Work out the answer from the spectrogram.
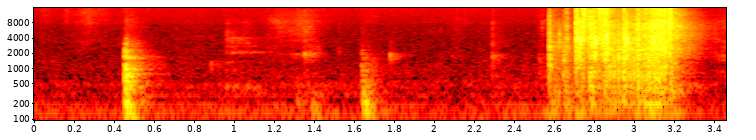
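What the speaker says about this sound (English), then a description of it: "But we need to take some clarifying cards." Tarot cards being shuffled, with two short riffles early on, then a loud, dense burst of card shuffling near the end. No speech.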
